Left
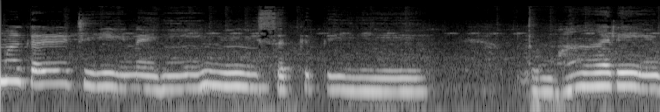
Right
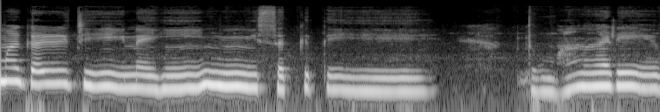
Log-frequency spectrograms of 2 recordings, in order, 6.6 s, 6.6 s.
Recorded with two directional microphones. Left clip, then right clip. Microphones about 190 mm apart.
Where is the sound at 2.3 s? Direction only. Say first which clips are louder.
Right 6 dB; 60° right (ahead or behind).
